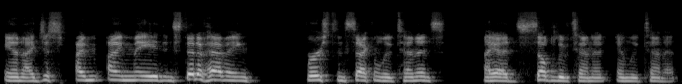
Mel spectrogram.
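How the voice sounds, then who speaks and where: High-voiced middle-aged man, reflective and halting. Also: fairly even intonation. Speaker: podcast co-host and science fiction author. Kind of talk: casual panel discussion. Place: home study.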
